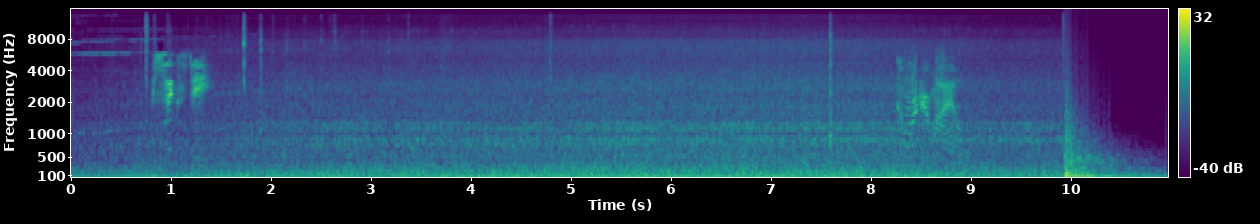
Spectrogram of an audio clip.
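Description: Cabin noise inside a Tesla Model S Plaid under full acceleration at high speed: a steady wind and road roar that builds over the first few seconds and then holds. Two brief higher-pitched sounds cut through, about a second in and again near the end.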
